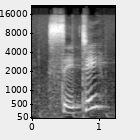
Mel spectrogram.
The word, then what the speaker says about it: city: something in American English if you have a letter T in the middle of a word sometimes you pronounce it as d letter letter letter because it's faster because it's smoother City you don't say it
